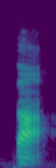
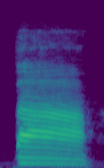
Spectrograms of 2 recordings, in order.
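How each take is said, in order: First: The vowel is short and clipped. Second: The vowel is held long. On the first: The vowel is not written as a letter. "We just pronounce it as short vowel, only ba" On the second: The vowel is written as a letter. "so I'll pronounce it ba, long"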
